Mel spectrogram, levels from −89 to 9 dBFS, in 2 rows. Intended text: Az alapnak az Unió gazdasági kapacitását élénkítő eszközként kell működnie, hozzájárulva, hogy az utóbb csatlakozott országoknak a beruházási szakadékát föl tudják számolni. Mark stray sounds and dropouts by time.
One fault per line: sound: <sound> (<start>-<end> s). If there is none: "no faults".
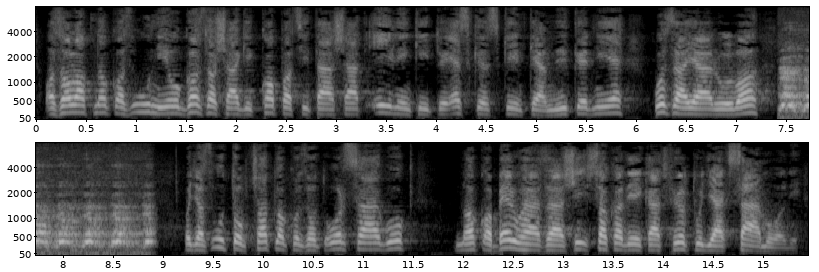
sound: bark (7.4-9.0 s)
